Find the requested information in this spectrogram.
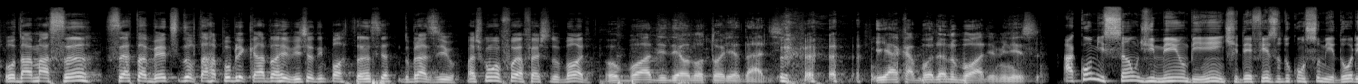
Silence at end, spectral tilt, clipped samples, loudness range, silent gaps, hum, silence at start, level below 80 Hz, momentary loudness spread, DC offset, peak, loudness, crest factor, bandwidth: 0 s; -4.5 dB/octave; under 0.1%; 2 LU; 10.52-10.56 s; none; 0.05 s; -36 dBFS; 5 LU; under 0.1%; -2 dBFS; -16 LUFS; 14 dB; 15.5 kHz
